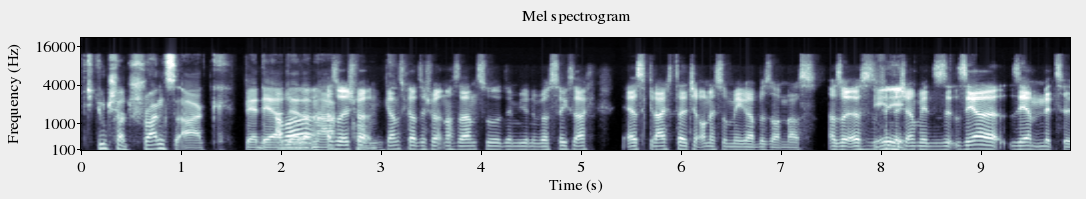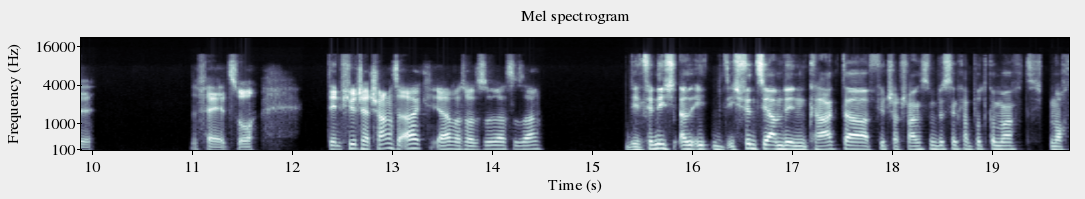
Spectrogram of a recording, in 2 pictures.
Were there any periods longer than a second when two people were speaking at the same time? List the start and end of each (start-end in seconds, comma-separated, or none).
1.9-3.2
